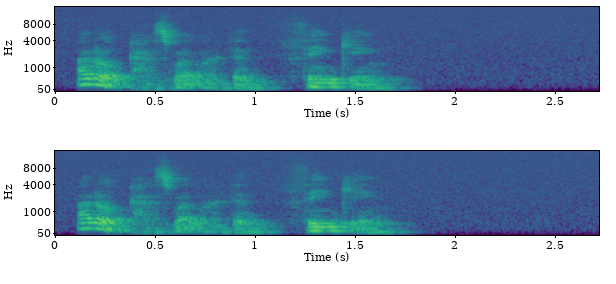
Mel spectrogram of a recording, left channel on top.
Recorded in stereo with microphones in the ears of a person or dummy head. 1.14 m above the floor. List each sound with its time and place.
0.1 s a man speaking: 25° left (ahead or behind), 1.7 m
